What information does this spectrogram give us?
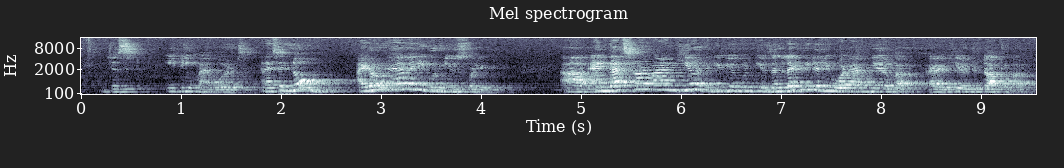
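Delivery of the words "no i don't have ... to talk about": usual speaking voice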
